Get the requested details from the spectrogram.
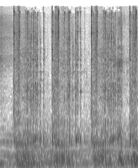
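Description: A chainsaw runs loudly and steadily with a raspy two-stroke buzz, surging in brief revs several times over a few seconds.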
